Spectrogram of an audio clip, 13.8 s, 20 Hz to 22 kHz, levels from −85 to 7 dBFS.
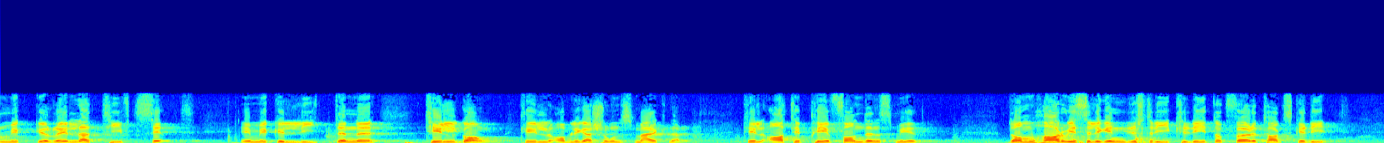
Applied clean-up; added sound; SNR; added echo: none; none; none; none.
